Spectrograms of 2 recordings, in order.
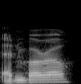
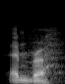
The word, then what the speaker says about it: Edinburgh: Some people pronounce it Edinburgh. It is not that. It is more like Black Brother. In so much as it is bruh. Bruh. You know that H? How do they pronounce that H at the end? Is it bruh? No, that's wrong. Bruh. Edinburgh. Anyway, I'm here.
